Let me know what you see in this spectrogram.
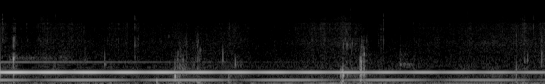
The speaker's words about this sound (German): Ja, dann hören wir mal kurz eine Glocke und dann geht's ins Eingemachte.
